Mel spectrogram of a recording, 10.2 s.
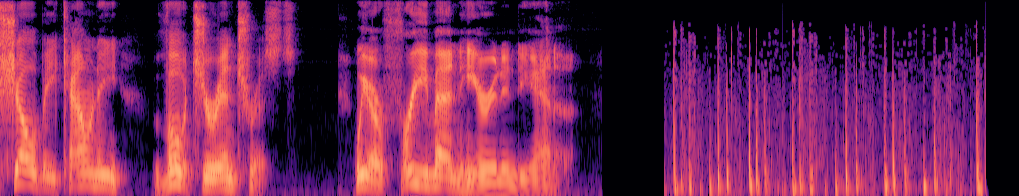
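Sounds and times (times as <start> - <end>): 
speech: 0.1 - 3.0, 3.6 - 5.7
horse hooves clip-clopping: 6.7 - 9.9.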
